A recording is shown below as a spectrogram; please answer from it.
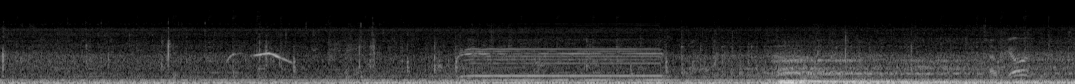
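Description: Boat outboard motors running at idle, a steady low rumble, with a steady tone held for about two seconds midway and a motor growing louder about eight seconds in.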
